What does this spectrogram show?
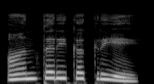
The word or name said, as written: ಆಂತರಿಕಕ್ರಿಯೆ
